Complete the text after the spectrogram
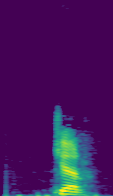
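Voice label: "кер", Komi, female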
